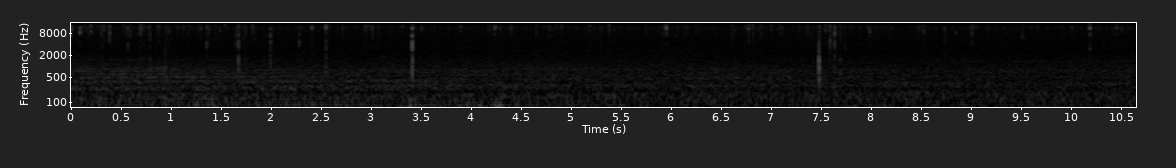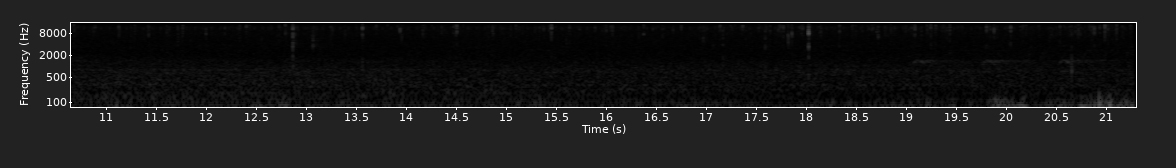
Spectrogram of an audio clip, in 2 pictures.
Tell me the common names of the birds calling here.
American Crow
